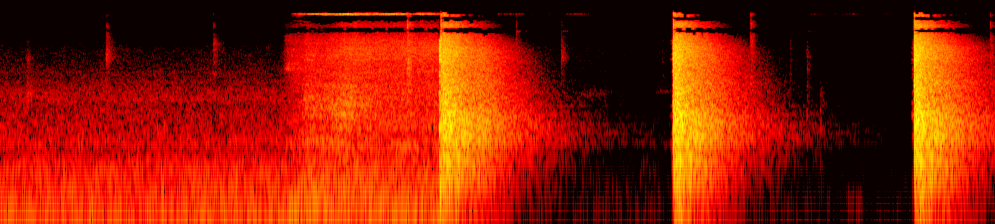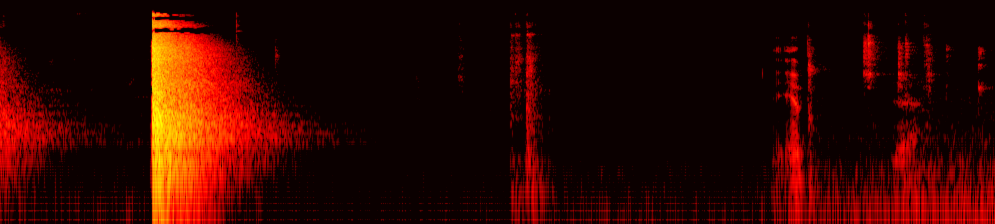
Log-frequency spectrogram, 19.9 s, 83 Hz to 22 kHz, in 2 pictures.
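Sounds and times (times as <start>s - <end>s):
low steady hum: 0.0s - 7.2s
pistol shots echoing: 4.4s - 5.3s, 6.7s - 7.5s, 9.1s - 10.0s, 11.5s - 12.5s.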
